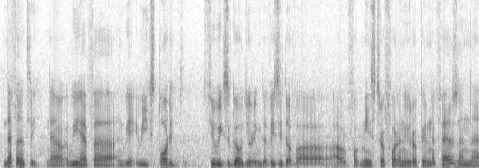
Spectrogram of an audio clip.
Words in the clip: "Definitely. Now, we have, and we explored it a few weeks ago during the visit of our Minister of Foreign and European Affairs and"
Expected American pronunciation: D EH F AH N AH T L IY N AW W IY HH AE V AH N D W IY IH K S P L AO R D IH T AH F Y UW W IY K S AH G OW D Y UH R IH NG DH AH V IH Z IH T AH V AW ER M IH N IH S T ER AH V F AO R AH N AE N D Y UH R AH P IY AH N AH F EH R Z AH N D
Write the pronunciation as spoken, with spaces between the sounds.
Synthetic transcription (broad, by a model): D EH F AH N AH T L IY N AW W IY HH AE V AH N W W IY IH K S P L AO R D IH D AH F Y UW W IY K S AH G OW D Y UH R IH NG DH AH V IH Z IH T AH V AW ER M IH N IH S T ER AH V F AO R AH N N Y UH R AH P IY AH N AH F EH R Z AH N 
